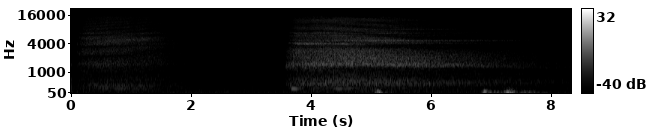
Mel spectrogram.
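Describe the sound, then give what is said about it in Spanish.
Loud, forceful breaths during a guided breathing exercise: a long airy exhale, a quieter pause, then a strong sustained rush of breath ending with a few short puffs. No talking. “Y cada vez que exhalo, libero más fuerte.”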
